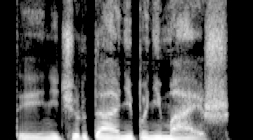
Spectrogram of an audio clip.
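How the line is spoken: Angry growl. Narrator (Russian): зло прорычал

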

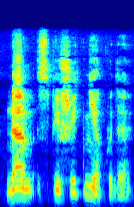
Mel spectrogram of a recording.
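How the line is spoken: Cold remark. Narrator (Russian): холодно заметила Катерина Александровна

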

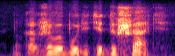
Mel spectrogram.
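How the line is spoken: Recovered, startled exclamation. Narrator (Russian): Придя в себя, Фошлеван воскликнул

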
